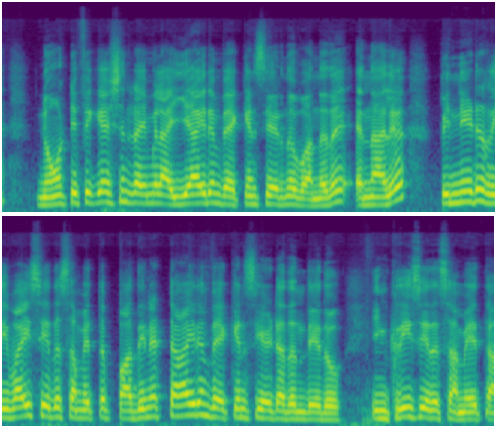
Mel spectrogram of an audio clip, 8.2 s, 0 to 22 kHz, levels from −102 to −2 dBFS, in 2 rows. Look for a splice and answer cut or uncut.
uncut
